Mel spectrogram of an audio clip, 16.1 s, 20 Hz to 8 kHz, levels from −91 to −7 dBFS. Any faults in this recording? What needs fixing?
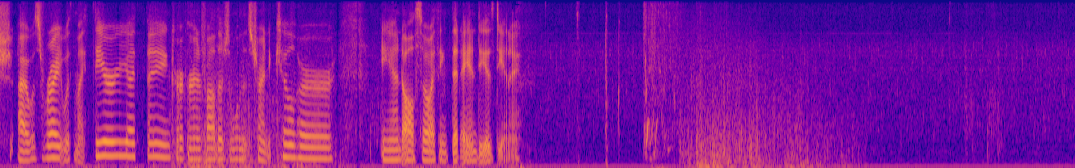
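Two stretches of repeated packet loss give the audio a choppy, robotic edge, from 1.64 to 3.60 s and again from 4.28 to 5.39 s. Packets kept going missing, and each hole was patched by stretching the last bit of sound, so you hear short smeared blips in quick succession. The gaps are short, the longest about 32 ms in the first stretch and 26 ms in the second, but together they cover roughly a tenth of each span. The band tops out at 8 kHz, which fits a G.722 call path. To prevent this, fix the network path or give the jitter buffer more headroom so late packets still arrive in time.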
